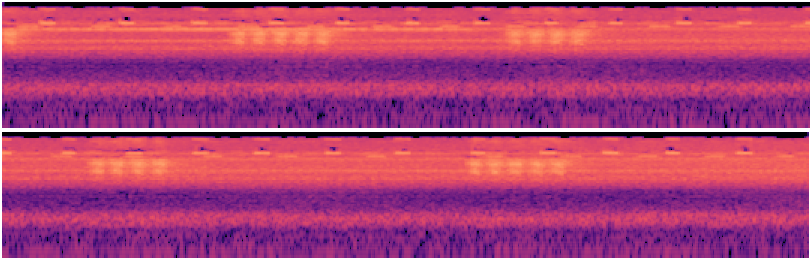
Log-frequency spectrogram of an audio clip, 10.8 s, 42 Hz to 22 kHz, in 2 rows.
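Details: Summer night in eastern Pennsylvania, 2021, with katydids calling: four clipped rasping phrases of several rapid pulses each, coming every two to two and a half seconds, above a steady background drone of crickets.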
